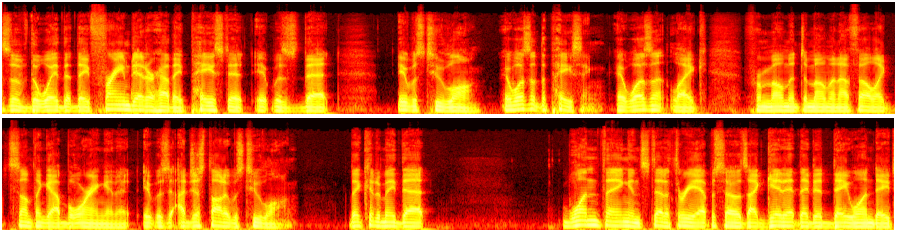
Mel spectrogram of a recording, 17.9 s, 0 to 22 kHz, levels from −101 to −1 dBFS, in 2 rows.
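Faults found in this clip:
DAB burbling, 1.29–1.37 s, between "way that they framed" and "or how they paced": brief burst. Weak DAB reception, with bit errors around half a percent slipping past error correction into MP2 audio data.

DAB burbling, 6.86–7.45 s, before "moment to moment I": longest run, errors nearer a few tenths of a percent.

DAB burbling, 11.14–11.36 s, between "was I just thought" and "too long": noise blips in single sub-bands rather than dropping out or smearing as packet-loss concealment would.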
